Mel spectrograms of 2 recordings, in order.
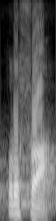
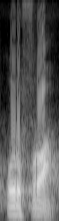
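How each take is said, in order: Both takes have the same delivery.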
